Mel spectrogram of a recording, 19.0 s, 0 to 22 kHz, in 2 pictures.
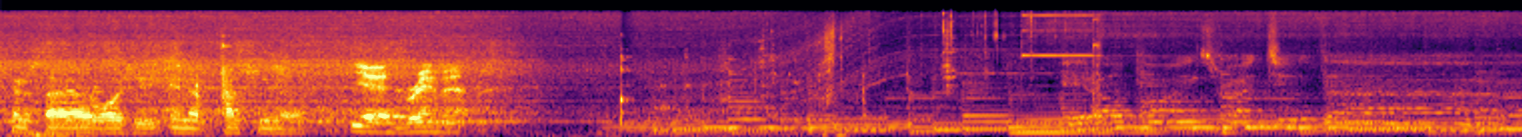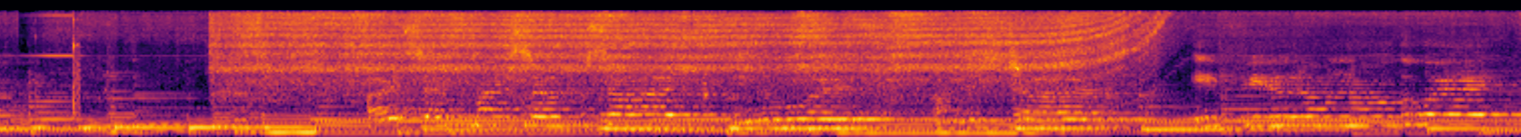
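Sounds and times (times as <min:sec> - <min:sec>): plasma cutter hissing: 0:00.0 - 0:05.6, 0:06.8 - 0:18.8
background music: 0:03.9 - 0:19.0.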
